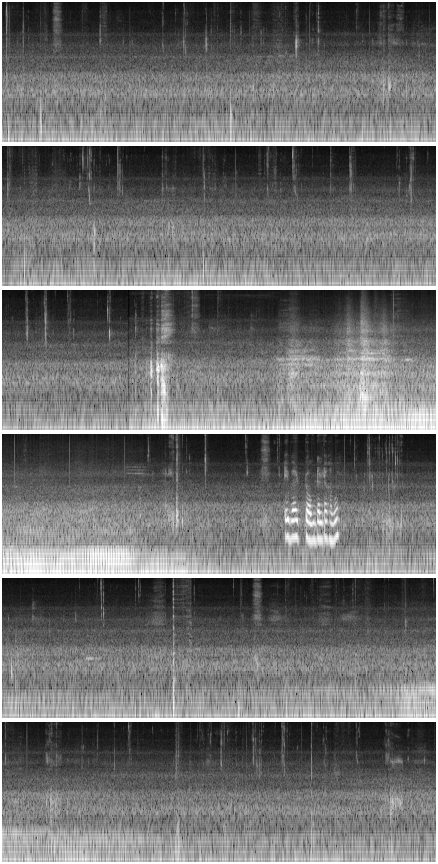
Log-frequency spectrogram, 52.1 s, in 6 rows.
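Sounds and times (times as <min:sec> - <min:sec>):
chewing and mouth sounds: 0:00.0 - 0:21.8, 0:28.4 - 0:31.7, 0:32.8 - 0:35.4, 0:36.1 - 0:52.0
steady low hum: 0:00.0 - 0:52.0
low rumble: 0:21.4 - 0:30.8, 0:40.6 - 0:47.8.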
